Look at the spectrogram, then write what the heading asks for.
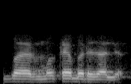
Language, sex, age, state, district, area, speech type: Marathi, male, 18-30, Maharashtra, Kolhapur, urban, conversation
